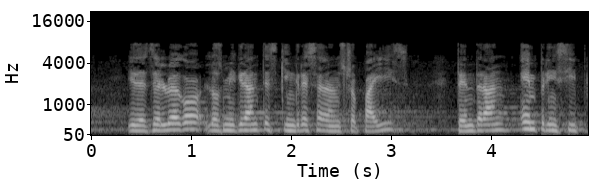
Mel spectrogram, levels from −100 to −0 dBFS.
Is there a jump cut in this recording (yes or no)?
no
